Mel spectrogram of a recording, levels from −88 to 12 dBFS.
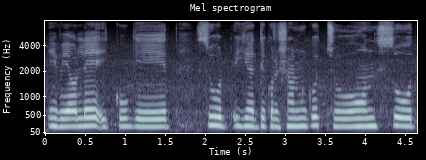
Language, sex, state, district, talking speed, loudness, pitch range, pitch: Chakma, female, Tripura, Dhalai, 115 wpm, -13 LUFS, 205-220 Hz, 215 Hz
